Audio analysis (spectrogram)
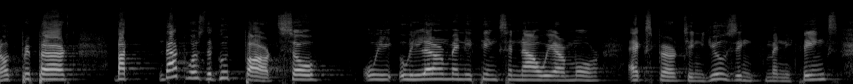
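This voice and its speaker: Her fairly high voice moves with lively intonation as this woman speaks at a moderate pace. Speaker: keynote speaker, education professor. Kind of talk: conference keynote talk. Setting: conference stage with audience. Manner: hesitant, many fillers.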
